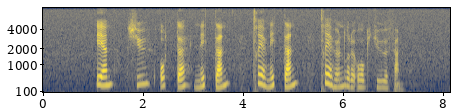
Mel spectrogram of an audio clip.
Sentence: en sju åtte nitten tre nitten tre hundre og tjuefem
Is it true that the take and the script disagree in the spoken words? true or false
false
